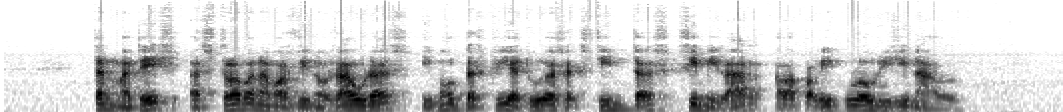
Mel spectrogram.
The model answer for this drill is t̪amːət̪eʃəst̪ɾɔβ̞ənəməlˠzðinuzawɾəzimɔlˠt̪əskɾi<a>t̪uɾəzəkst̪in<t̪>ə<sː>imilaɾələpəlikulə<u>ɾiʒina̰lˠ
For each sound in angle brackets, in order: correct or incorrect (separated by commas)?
incorrect, correct, correct, correct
